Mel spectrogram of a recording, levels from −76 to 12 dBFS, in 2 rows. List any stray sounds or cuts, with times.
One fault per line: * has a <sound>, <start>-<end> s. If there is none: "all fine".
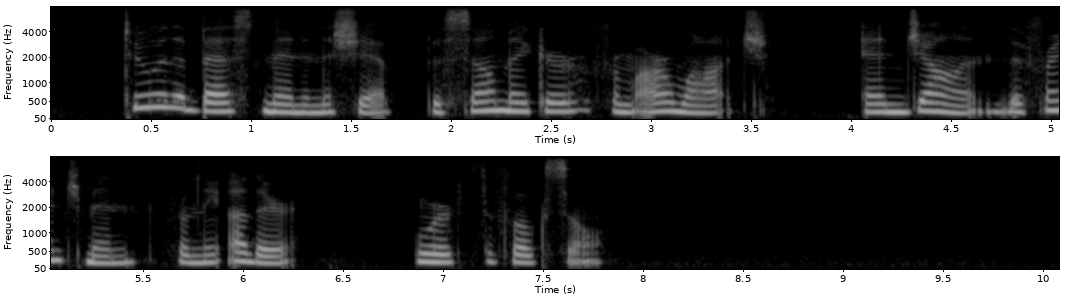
all fine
